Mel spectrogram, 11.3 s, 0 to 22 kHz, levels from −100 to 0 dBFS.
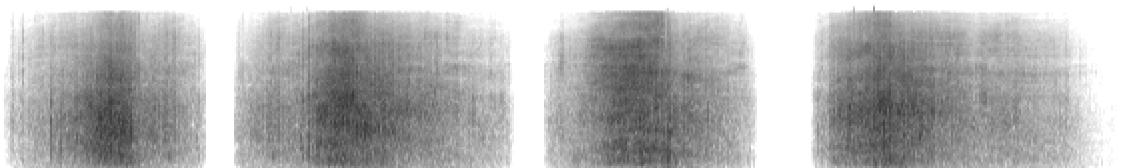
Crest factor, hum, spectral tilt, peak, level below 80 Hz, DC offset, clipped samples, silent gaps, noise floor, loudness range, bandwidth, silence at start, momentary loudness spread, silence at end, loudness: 24 dB; none; -0.5 dB/octave; -4 dBFS; -62 dBFS; under 0.1%; under 0.1%; 2.05-2.32 s, 5.13-5.42 s, 7.55-8.08 s; -71 dBFS; 3 LU; 16 kHz; 0.45 s; 24 LU; 1 s; -22 LUFS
